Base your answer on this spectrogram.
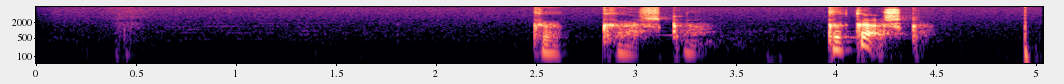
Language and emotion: Russian, angry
